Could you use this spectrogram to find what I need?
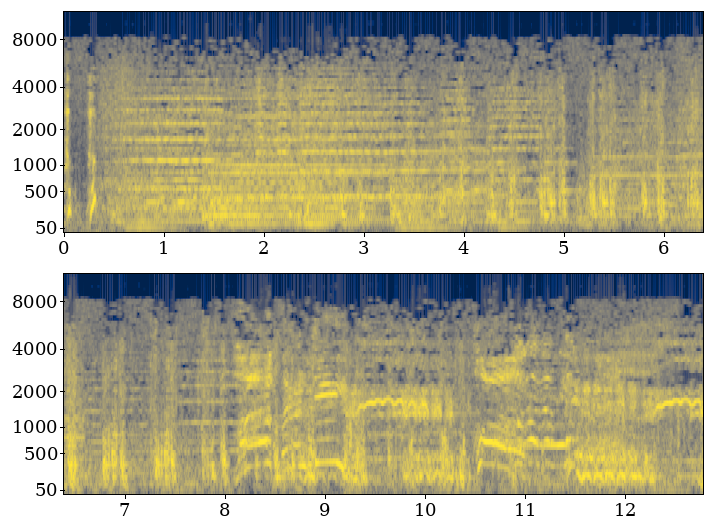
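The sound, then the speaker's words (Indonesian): Several horses approach together, with loud whinnies rising and falling over a dense, continuous clatter of movement. “Oh, aku mendengar beberapa ekor langkah kaki kuda. Sepertinya rombongan berkuda itu ingin menuju tempat ini.”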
